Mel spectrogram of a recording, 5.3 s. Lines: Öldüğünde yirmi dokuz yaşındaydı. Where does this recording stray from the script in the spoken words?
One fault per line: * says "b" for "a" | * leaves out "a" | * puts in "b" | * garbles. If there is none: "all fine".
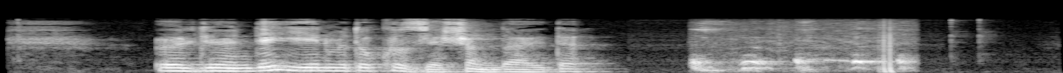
all fine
